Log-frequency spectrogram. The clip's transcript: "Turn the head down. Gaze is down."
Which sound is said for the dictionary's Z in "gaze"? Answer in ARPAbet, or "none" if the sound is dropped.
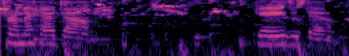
Z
